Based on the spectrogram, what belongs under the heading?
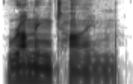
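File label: "running time", British English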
